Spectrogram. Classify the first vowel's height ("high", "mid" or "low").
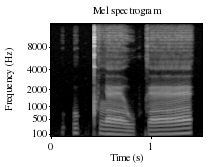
high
